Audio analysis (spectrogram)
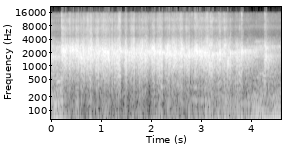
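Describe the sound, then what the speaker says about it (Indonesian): A large crowd applauds steadily and loudly throughout, a dense wash of clapping that fades slightly toward the end. "Tepuk tangan dulu"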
